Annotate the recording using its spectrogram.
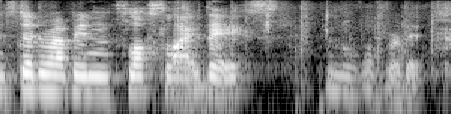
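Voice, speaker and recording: A woman speaks at medium pitch in a flat monotone. Noticeable background noise can be heard. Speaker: vlogger. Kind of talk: casual vlog to camera.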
